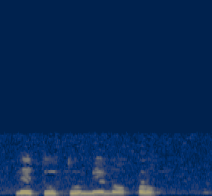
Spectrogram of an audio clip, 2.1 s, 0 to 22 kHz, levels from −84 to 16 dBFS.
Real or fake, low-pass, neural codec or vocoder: real; 7.2 kHz; none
